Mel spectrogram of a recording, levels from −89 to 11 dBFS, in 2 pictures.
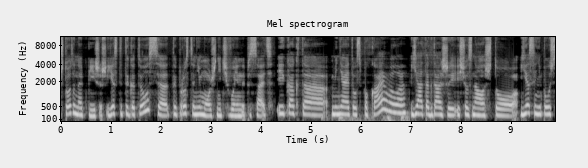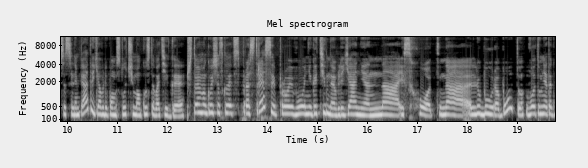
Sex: female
